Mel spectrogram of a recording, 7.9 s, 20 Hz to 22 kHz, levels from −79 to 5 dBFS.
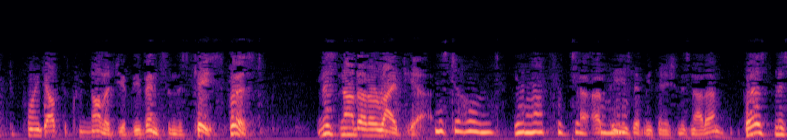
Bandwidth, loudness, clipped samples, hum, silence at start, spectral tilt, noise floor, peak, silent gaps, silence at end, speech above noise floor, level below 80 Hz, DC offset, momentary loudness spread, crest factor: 4.9 kHz; -17 LUFS; under 0.1%; none; 0 s; -9.5 dB/octave; -44 dBFS; -2 dBFS; none; 0 s; 28 dB; -46 dBFS; under 0.1%; 8 LU; 14 dB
